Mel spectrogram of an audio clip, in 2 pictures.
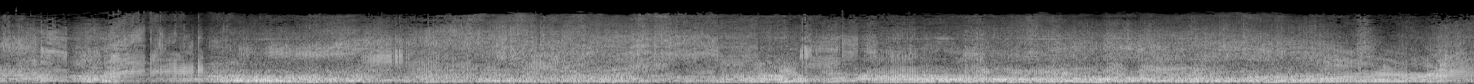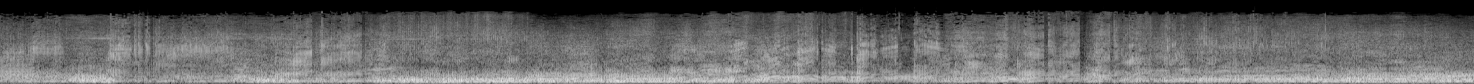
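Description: Several pit bike engines revving up and down as the bikes race, their rising and falling pitches overlapping.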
